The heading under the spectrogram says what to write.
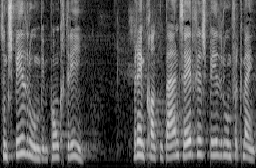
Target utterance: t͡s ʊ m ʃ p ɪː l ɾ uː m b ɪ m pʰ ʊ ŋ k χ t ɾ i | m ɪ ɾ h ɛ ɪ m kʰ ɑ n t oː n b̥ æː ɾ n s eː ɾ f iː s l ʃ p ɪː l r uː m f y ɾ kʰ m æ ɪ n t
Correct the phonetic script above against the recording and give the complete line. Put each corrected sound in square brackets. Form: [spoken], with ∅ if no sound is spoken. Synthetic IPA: t͡s ʊ m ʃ p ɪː l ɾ uː m b ɪ m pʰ ʊ ŋ k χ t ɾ [iː] | m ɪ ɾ h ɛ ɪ m kʰ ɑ n t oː n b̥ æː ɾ n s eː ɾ f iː [∅] l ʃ p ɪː l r uː m f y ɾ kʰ m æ ɪ n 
